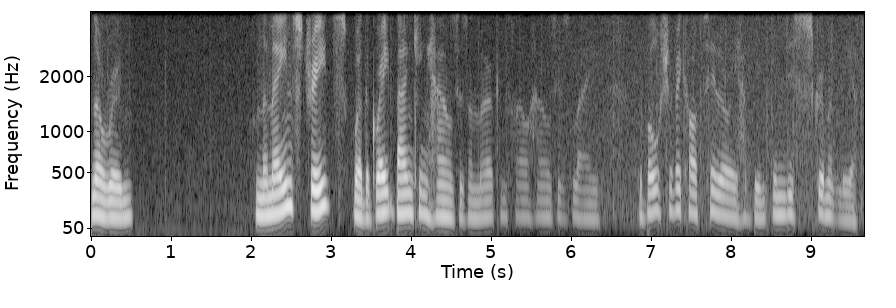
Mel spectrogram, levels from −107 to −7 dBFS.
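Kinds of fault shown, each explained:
Automatic gain rising: from 3.9 s to the end, voice and room noise swell together by about 12 dB, unlike a talker simply moving closer.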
